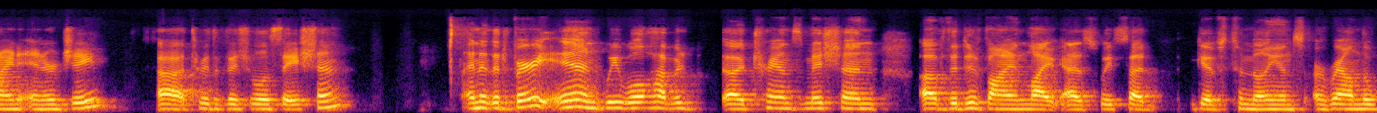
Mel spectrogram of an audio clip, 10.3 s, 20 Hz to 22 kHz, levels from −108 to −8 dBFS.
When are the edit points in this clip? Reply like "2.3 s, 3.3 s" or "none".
8.0 s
